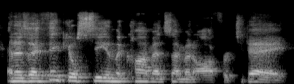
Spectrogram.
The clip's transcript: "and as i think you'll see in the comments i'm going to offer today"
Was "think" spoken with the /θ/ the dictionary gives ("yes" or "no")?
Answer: yes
